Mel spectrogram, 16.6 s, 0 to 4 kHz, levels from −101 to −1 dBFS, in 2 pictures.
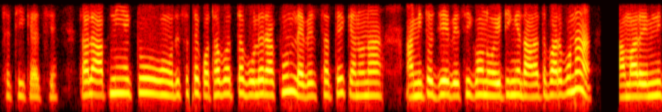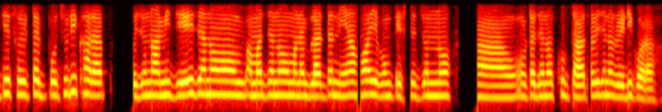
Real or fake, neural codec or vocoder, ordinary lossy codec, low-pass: real; none; none; 3.6 kHz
